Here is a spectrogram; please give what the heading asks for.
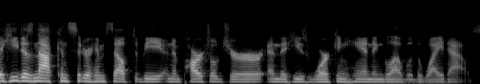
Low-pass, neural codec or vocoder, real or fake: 7.2 kHz; codec, 24 kHz, 0.5 kbps, DualCodec; fake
